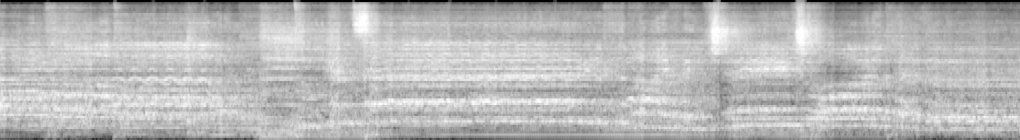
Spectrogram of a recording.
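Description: Massed children's choir singing together, with a female soloist singing into a microphone and a sustained low accompaniment underneath.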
